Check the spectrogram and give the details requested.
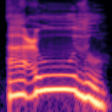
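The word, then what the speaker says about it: أَعُوذُ: hati-hati jangan terbalik ya Hamzah terlebih dahulu kemudian Ain audu audu Jangan semuanya menjadi Hamzah audu auudu tidak ya Sehingga dijelaskan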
